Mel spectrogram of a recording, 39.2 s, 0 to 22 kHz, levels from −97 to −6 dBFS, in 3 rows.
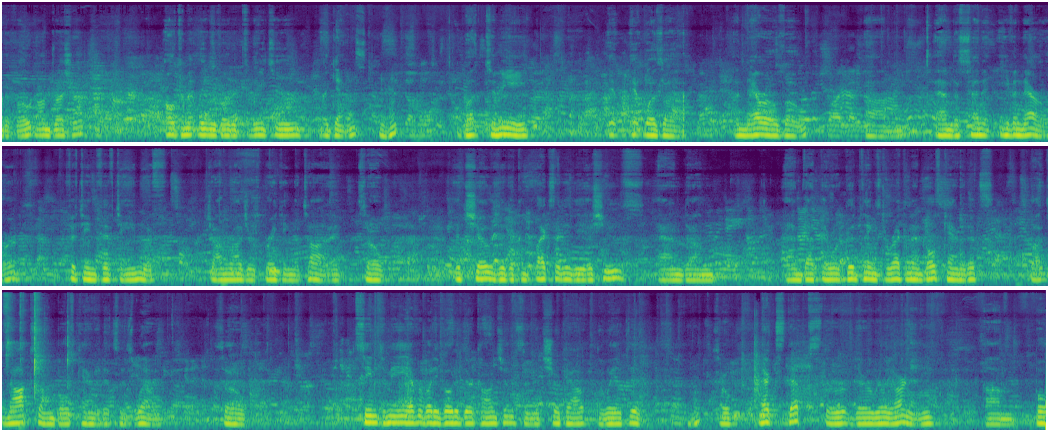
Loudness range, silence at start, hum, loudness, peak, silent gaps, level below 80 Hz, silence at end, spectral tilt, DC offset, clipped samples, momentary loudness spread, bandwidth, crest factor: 3 LU; 0 s; none; -23 LUFS; 0 dBFS; none; -52 dBFS; 0 s; -8 dB/octave; under 0.1%; under 0.1%; 13 LU; over 20 kHz; 22 dB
